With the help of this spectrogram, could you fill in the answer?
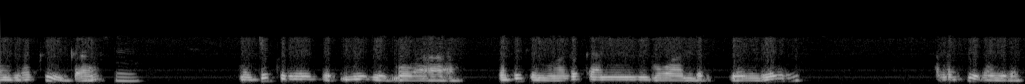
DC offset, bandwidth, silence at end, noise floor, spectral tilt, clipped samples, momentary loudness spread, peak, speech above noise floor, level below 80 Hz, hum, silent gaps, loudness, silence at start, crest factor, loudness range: under 0.1%; 4.5 kHz; 0 s; -61 dBFS; -7.5 dB/octave; under 0.1%; 9 LU; -10 dBFS; 35 dB; -74 dBFS; none; none; -27 LUFS; 0 s; 18 dB; 3 LU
